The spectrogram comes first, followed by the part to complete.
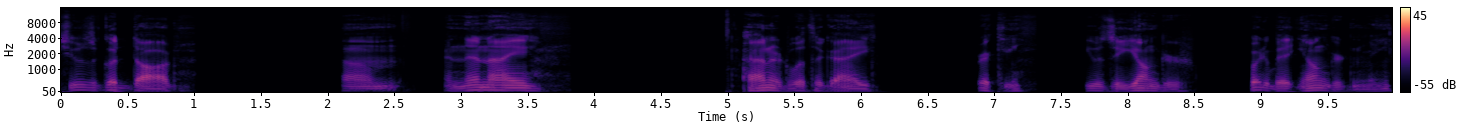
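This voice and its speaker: A very deep, low-pitched man's voice in an American accent, with vocal fry, lively intonation and long, frequent pauses. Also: moderate pace. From Michigan. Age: 70s. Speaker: hound hunter. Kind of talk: casual interview. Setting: in person, Upper Peninsula.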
